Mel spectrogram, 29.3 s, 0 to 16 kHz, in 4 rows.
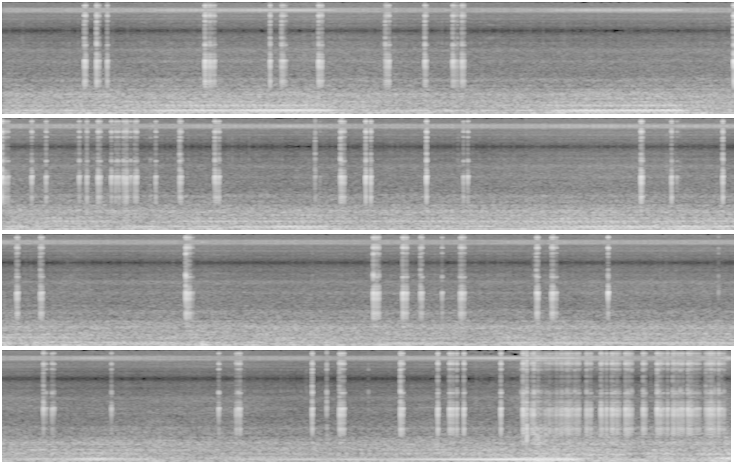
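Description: BMW Z8's V8 engine running under way, with road noise; the engine note swells several times as the car accelerates, most strongly a couple of seconds before the end. Scattered short clicks and knocks run through it.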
